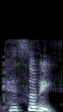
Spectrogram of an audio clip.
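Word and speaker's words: Catholic: 본토 발음은 캐서릭 이렇게 표현을 하고 있지요.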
